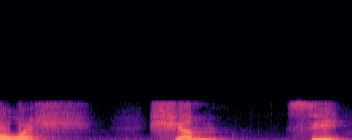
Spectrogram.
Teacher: وش direct واو کا زبر جا کے شین سے ملے گا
